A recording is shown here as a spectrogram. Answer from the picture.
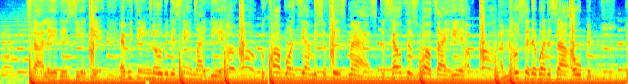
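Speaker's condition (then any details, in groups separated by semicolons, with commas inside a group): No condition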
